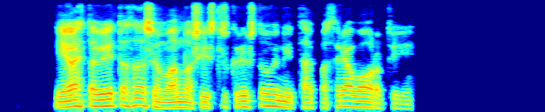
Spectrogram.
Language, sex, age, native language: Icelandic, male, 30-39, Icelandic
